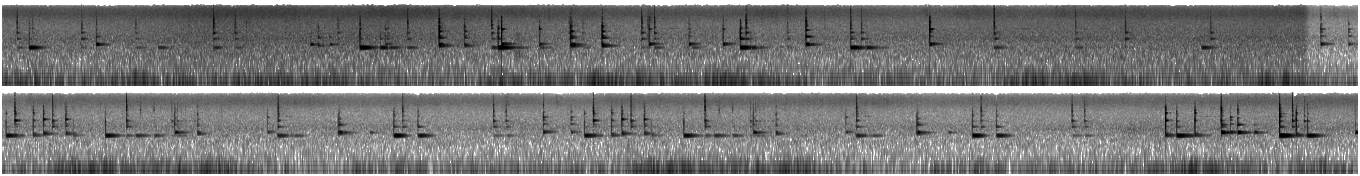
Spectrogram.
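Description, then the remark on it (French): Wind rustles steadily through a sophora tree, an easterly wind, while a bamboo wind chime mobile on a terrace clacks in irregular, hollow wooden knocks, some sharp, others softer, continuing throughout with no voices. “On entend aussi le vent dans le sophora qui est en face de chez moi.”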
